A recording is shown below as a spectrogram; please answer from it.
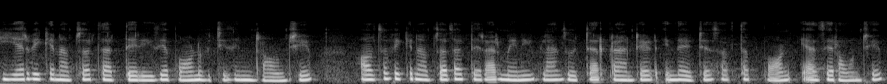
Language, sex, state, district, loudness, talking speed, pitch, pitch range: English, female, Maharashtra, Gondia, -14 LUFS, 235 wpm, 215 Hz, 205-225 Hz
